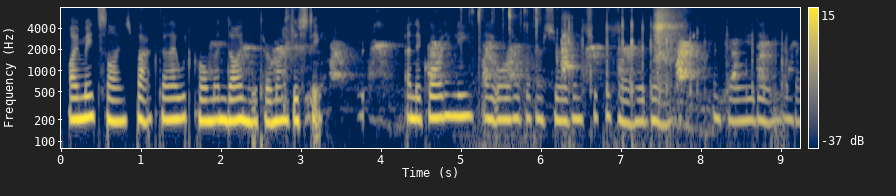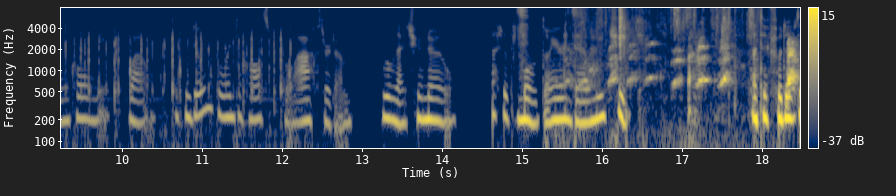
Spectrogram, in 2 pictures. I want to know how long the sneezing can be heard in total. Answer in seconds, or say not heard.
3 s.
